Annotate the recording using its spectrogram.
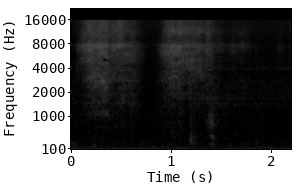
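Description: Faint rustle of tarot cards being handled: a card slid off a stack and turned over on the table, two soft swishes.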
